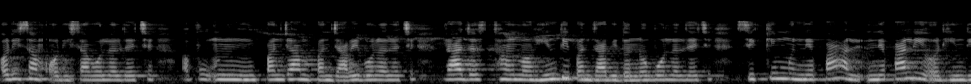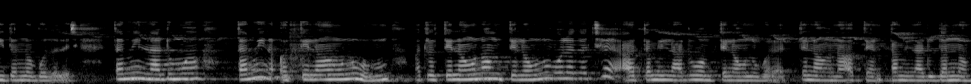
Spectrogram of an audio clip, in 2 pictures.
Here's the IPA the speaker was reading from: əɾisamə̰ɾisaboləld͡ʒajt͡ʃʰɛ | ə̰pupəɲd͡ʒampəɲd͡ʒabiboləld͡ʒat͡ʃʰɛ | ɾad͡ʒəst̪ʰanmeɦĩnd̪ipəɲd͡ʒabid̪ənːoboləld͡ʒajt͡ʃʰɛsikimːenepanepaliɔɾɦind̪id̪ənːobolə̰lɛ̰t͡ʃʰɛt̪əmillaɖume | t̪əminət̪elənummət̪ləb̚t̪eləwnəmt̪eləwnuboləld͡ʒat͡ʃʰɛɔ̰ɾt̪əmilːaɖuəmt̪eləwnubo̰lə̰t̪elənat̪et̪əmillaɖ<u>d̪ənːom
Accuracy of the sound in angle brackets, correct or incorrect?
correct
